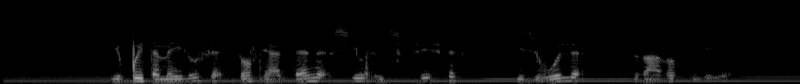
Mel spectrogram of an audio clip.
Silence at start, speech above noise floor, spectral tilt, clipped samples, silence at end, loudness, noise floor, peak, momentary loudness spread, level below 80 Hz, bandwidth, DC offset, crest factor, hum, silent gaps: 0.05 s; 21 dB; -8.5 dB/octave; under 0.1%; 0 s; -41 LUFS; -61 dBFS; -20 dBFS; 26 LU; -68 dBFS; 7.4 kHz; under 0.1%; 22 dB; none; none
